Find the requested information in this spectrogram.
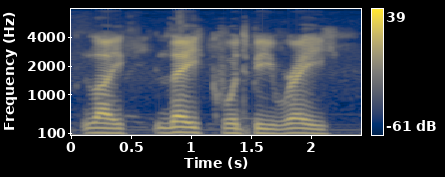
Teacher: in Japan they don't pronounce their L. It sounds like an R sound. · there isn't an R or an L sound, and it's just one sound that they use for both of those, so they can't really pronounce either.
